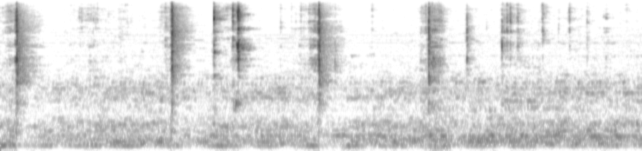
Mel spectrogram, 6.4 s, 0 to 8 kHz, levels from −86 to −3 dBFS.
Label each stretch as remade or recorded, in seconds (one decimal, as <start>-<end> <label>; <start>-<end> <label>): 0.0-6.4 recorded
